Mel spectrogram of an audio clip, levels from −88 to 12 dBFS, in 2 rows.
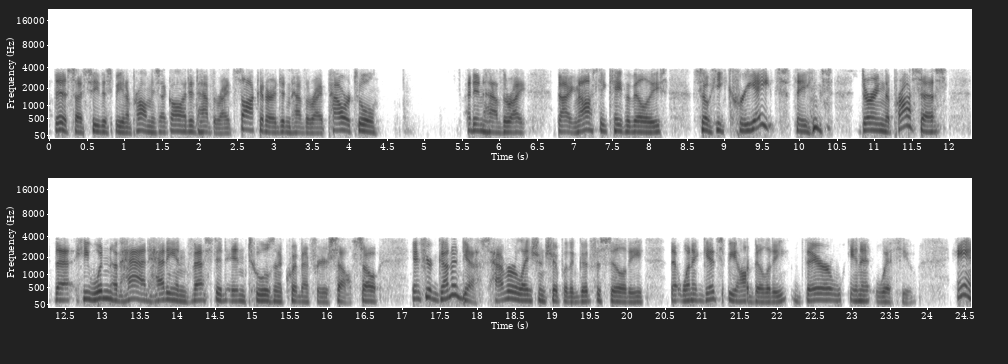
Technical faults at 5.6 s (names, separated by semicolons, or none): iLBC codec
